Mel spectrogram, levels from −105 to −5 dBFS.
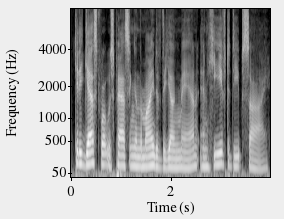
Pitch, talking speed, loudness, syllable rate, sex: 125 Hz, 255 wpm, -20 LUFS, 5.5 syllables/s, male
